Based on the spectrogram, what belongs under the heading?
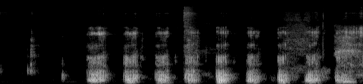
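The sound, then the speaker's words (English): A person imitates a pig with a run of about nine rhythmic grunting snorts, loud and nasal, each short burst following quickly after the last with no talking. “Hey, it's my little pig friend. Oh, make the noise it makes”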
